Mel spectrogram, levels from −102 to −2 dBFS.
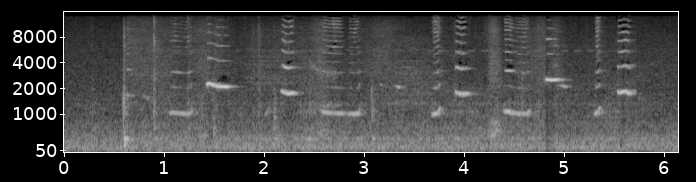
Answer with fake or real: real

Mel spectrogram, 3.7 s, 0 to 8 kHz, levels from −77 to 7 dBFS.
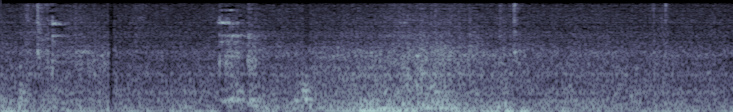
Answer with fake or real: fake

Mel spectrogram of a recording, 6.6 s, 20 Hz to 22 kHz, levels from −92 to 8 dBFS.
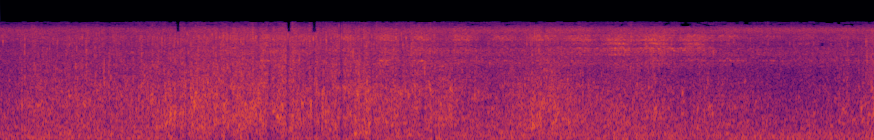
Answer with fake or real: real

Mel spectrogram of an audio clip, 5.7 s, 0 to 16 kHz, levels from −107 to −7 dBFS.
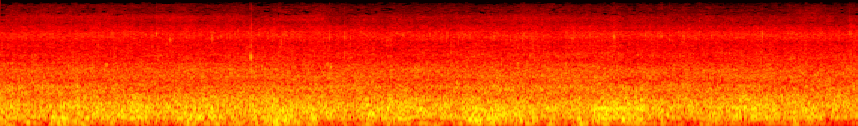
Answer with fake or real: real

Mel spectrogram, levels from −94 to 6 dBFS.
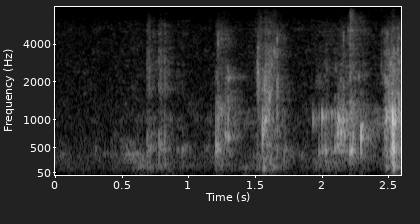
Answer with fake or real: real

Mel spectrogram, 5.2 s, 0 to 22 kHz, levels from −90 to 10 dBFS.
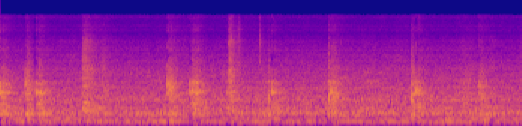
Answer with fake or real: fake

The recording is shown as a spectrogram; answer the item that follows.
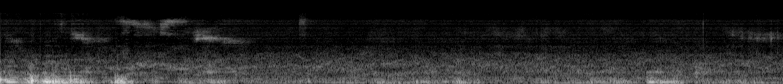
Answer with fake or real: fake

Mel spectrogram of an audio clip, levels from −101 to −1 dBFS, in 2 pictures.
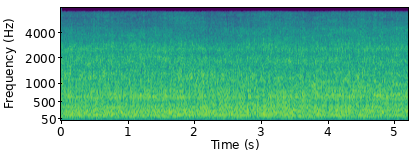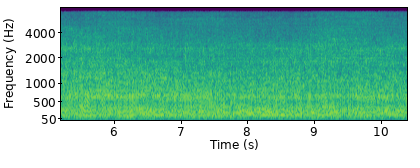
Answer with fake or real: fake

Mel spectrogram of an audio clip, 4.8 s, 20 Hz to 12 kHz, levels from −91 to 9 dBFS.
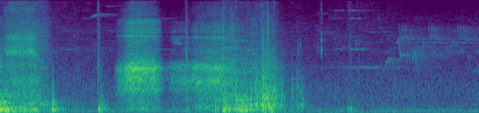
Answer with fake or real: fake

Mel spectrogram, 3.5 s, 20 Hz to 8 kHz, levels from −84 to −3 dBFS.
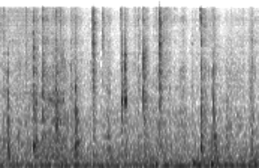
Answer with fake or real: fake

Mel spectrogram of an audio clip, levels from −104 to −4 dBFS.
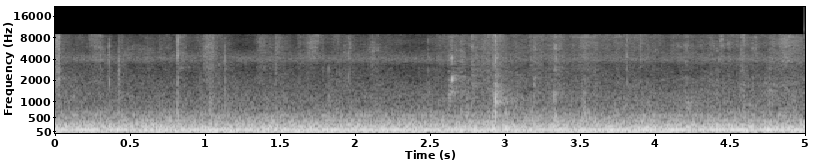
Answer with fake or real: fake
